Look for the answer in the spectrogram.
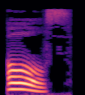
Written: Oles

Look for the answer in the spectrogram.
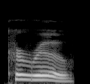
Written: kurou

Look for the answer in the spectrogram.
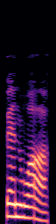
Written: Benoît

